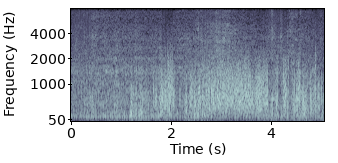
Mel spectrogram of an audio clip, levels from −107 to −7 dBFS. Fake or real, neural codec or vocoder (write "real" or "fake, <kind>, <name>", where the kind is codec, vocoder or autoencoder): real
